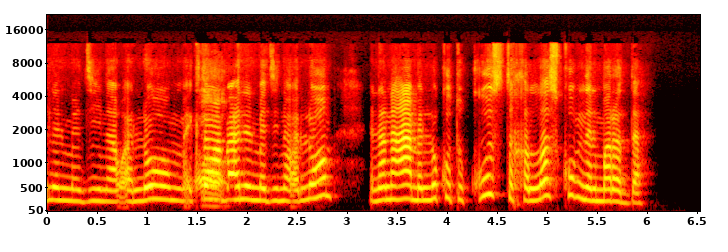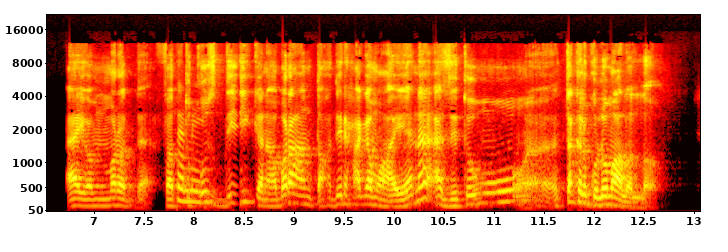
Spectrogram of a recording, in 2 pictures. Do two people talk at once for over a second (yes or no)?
no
